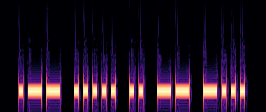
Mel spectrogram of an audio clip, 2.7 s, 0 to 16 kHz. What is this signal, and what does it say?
Morse code, heard as a keyed tone, about 25 wpm, 700 Hz. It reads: W5IMB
